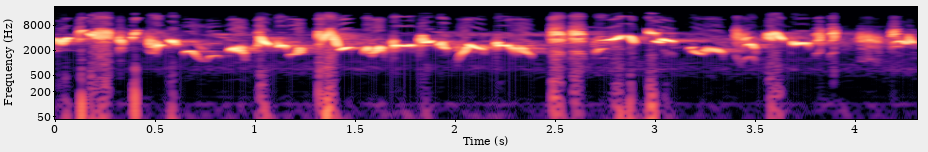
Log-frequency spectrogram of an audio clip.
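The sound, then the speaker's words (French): A garden warbler, a bird about twice as heavy as a blue tit, sings a fast, rambling warble of bright, varied notes that runs without pause for several seconds, clear with no voices over it. “c'est une fauvette des jardins deux fois plus lourde qu'une mésange bleue et qui pond 4 à 6 œufs une à deux fois par an.”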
